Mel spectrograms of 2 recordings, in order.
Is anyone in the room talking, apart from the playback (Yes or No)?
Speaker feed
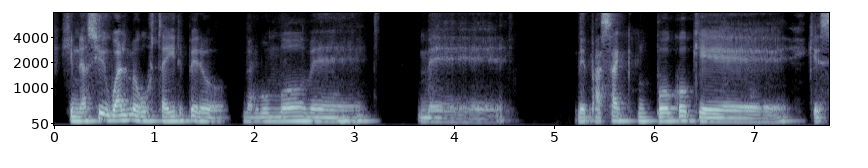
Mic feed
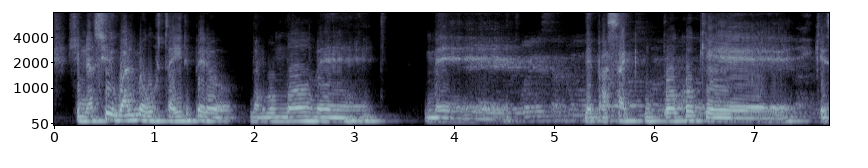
Yes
